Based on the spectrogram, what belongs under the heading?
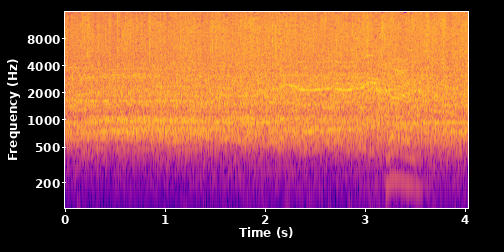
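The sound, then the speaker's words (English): A large audience at the Neptune Theater applauds steadily to vote for a speaker's ocean-themed speech, a dense, continuous wash of clapping that stays loud and even throughout, with no voices standing out. “Neptune Theater, by applause, who thought that Arthur's oceanic oration was worth its salt and had incredible depth.”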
